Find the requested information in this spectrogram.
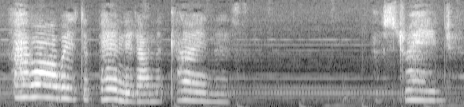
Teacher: You hear how there's no R in strangers? Strange. That's a non-rhotic accent.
